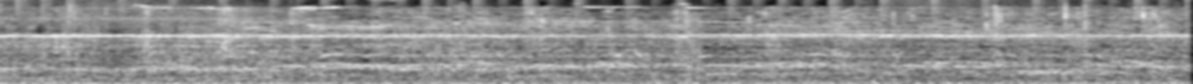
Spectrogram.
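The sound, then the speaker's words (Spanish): A large crowd in Valencia, Spain boos loudly and continuously at Spanish prime minister Pedro Sánchez as he gets out of his car at the government delegation building, a dense roar of many voices that holds steady for several seconds, with scattered shouts and whistles in the mix. “Así como escuchas, lo recibían con abucheos.”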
